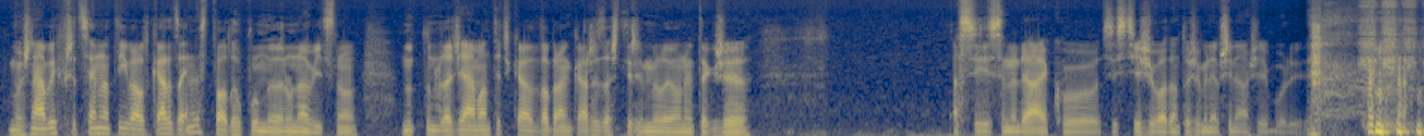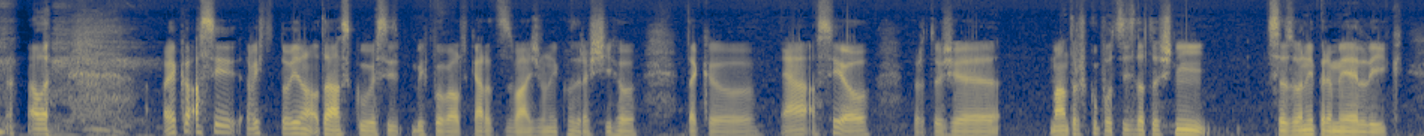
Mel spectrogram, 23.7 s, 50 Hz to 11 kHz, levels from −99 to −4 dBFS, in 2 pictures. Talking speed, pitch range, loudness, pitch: 165 wpm, 85-100 Hz, -29 LUFS, 95 Hz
